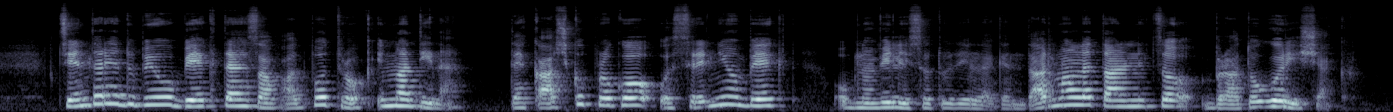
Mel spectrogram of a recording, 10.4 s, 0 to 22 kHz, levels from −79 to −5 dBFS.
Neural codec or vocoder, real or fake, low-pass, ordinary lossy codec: none; real; 19.8 kHz; none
